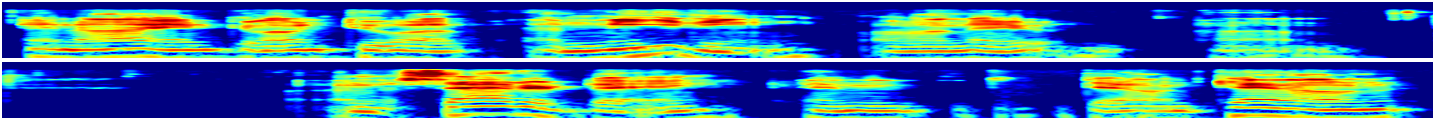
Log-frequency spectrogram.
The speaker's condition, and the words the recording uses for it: Aphasia. And we talked and just, she was couldn't say the words, and I couldn't know my words, but you sure understand.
